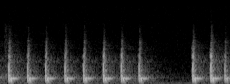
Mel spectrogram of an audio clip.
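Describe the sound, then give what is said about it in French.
Knocking on a bedroom door: eight quick, evenly spaced raps, a brief pause, then two more, each knock dull and moderately loud with no voices. “Le lendemain matin, il frappe à la porte de la chambre d'Aurore.”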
